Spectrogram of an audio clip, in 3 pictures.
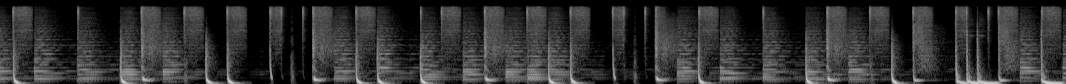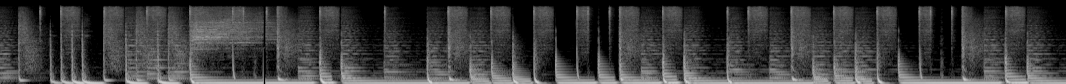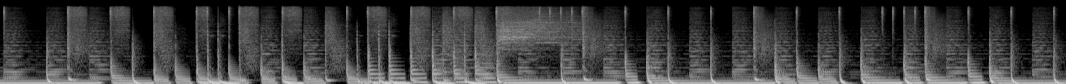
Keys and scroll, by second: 28.7 ctrl+=.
